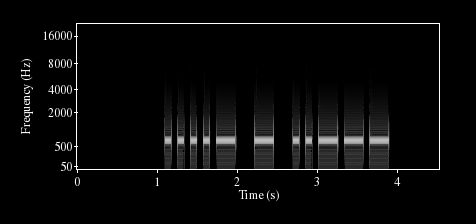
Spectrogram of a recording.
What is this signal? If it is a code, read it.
Morse code, heard as a keyed tone, about 15 wpm, 700 Hz. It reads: 4T2
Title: Common Cut Numbers - 3-Digit 15wpm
